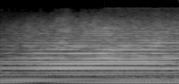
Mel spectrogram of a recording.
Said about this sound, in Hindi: मैंने ट्रेन के इंजन में थोड़ी जान फूकी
